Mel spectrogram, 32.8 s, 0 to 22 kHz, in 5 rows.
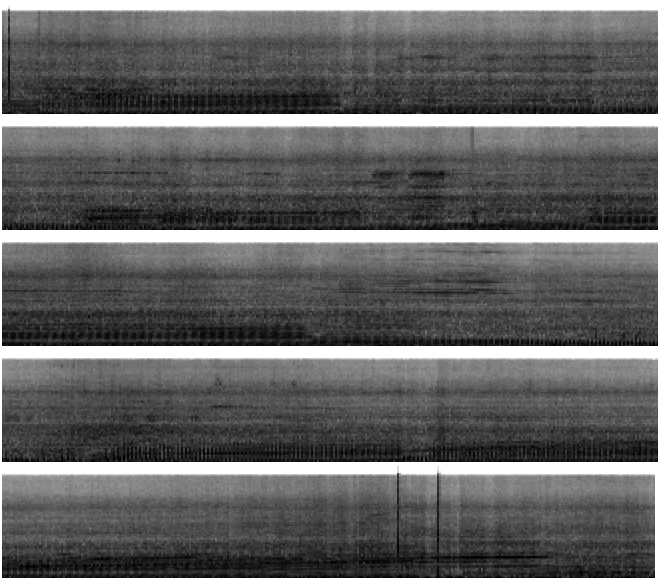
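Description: Single-cylinder engine of a Bajaj Dominar 400 motorcycle, heard from the rider's seat at road speed. The revs climb over a few seconds, then drop and climb again several times as it is ridden hard through traffic, over a steady low rush.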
